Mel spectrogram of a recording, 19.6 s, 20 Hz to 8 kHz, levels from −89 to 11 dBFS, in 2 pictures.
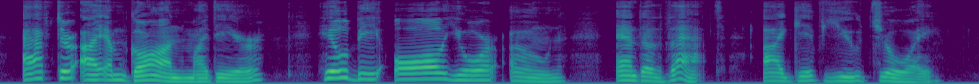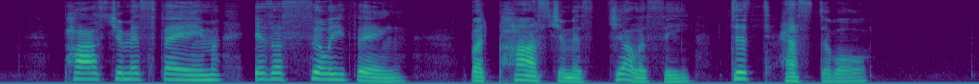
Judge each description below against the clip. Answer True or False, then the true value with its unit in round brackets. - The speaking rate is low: True (85 wpm)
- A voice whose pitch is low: False (155 Hz)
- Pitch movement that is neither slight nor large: False (7.0 semitones)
